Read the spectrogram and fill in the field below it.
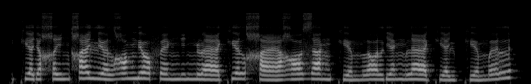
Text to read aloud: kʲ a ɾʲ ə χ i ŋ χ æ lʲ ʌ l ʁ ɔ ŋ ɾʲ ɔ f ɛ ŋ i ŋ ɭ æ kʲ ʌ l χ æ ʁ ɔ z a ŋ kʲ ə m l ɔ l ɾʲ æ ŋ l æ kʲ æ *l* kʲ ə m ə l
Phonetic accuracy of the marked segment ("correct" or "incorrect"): incorrect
